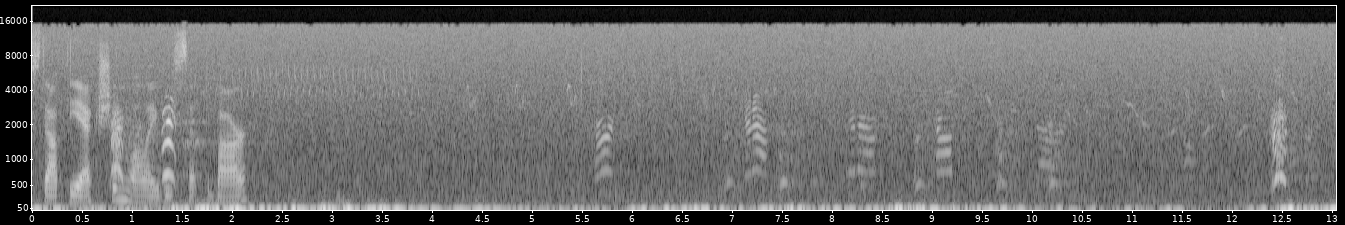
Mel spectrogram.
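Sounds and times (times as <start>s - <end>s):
outdoor hiss: 0.0s - 13.0s
dog yipping barks: 0.8s - 1.6s, 6.9s - 10.4s, 12.4s - 12.8s.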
